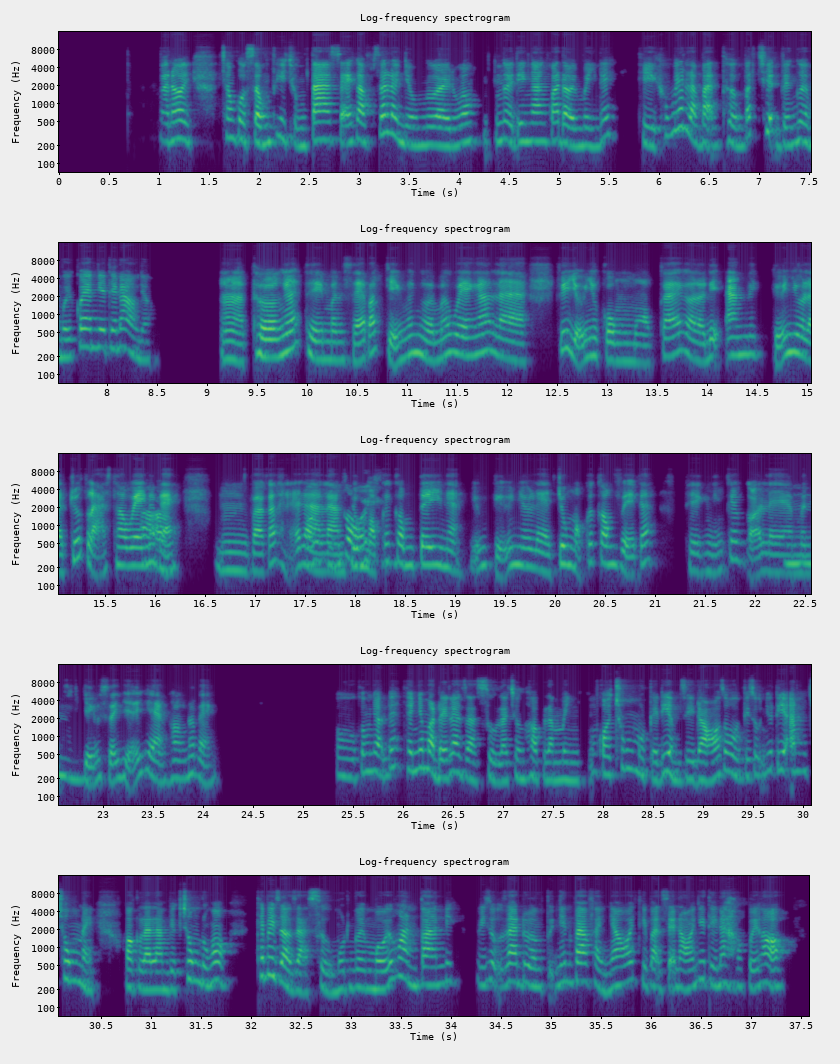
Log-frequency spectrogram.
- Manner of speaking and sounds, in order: tapping; other background noise; laughing while speaking: "rồi"; laughing while speaking: "nào"
- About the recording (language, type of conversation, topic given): Vietnamese, podcast, Bạn bắt chuyện với người mới quen như thế nào?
